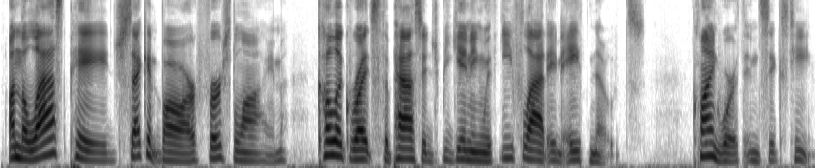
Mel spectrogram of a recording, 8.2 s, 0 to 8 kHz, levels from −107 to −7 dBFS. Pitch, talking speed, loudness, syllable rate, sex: 165 Hz, 160 wpm, -20 LUFS, 4.5 syllables/s, female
